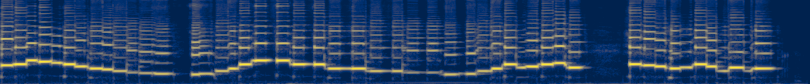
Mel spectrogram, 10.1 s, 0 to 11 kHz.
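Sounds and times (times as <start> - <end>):
traditional jazz clarinet solo: 0.0 - 10.1.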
